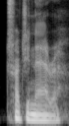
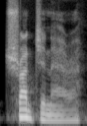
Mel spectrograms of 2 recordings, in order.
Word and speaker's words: Trajinera: I mean, So, the little boatman Trajinera. Trajinera. Like tragic kind Trajinera. T R A J I N E R A. Ah, so the J wouldn't be pronounced as J.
